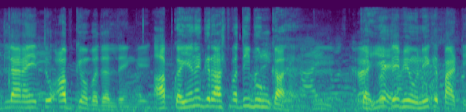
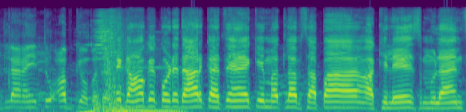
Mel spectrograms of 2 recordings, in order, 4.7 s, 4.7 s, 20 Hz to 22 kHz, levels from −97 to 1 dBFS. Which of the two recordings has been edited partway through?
second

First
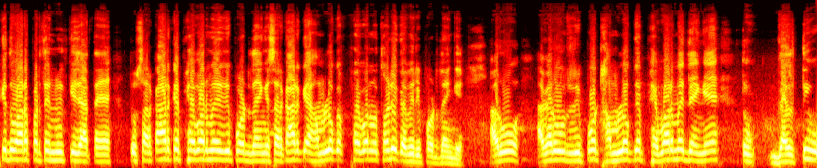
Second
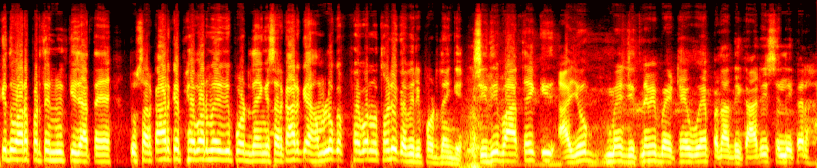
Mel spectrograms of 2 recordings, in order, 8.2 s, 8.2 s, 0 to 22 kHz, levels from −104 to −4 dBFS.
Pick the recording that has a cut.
second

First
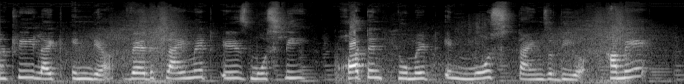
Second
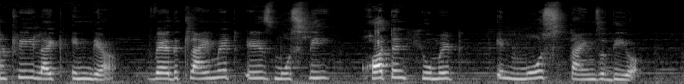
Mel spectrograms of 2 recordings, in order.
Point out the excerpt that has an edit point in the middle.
first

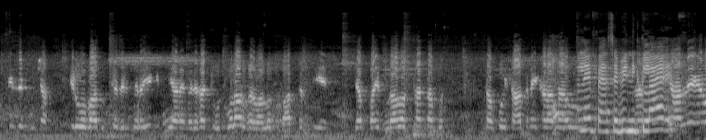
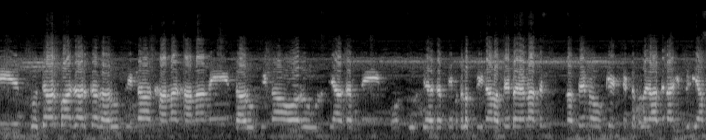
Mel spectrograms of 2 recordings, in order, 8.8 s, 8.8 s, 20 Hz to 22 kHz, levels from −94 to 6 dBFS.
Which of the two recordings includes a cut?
first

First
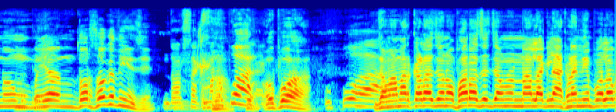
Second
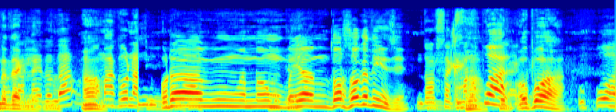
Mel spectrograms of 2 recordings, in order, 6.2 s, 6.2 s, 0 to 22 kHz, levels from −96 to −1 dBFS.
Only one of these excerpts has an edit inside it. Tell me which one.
second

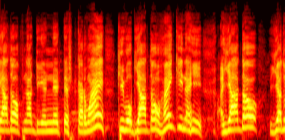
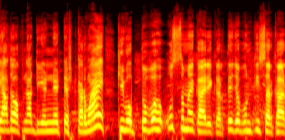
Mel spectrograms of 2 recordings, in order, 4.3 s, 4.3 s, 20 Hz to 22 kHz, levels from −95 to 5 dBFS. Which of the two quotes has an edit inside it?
second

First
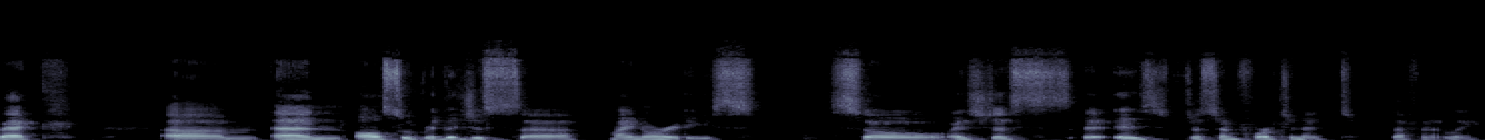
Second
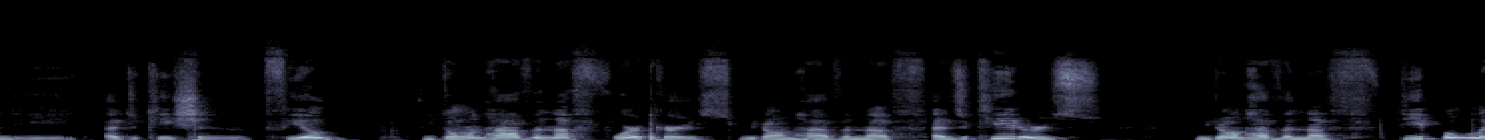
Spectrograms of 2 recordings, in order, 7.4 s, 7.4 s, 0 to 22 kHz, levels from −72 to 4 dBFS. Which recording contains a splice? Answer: second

